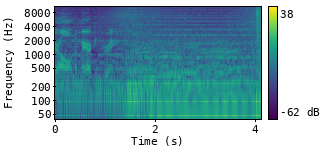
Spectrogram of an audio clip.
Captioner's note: cattle moo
